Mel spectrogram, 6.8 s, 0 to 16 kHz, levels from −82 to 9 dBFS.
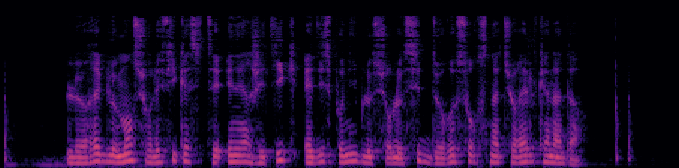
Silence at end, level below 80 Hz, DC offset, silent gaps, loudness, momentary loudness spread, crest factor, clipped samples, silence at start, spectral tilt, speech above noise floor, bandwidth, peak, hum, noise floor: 0.5 s; -66 dBFS; under 0.1%; none; -35 LUFS; 12 LU; 18 dB; under 0.1%; 0.05 s; -5 dB/octave; 26 dB; 11.5 kHz; -18 dBFS; none; -61 dBFS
